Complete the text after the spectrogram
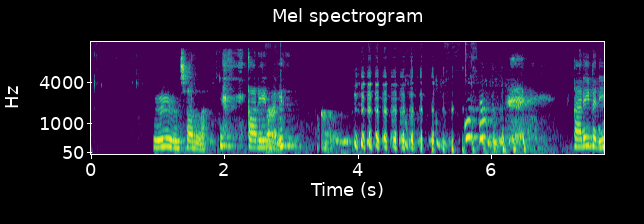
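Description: A young woman talks and laughs over an online call.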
